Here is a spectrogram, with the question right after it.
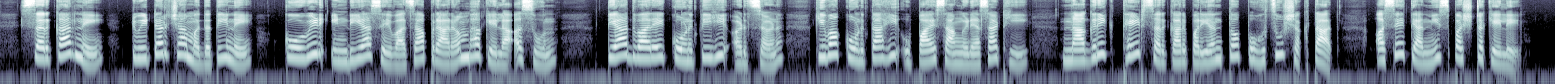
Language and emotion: Marathi, neutral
